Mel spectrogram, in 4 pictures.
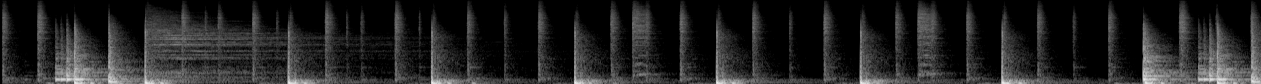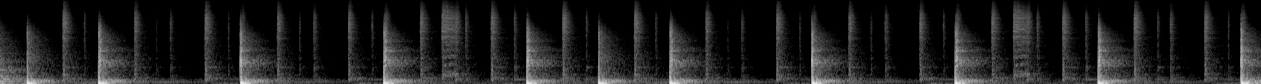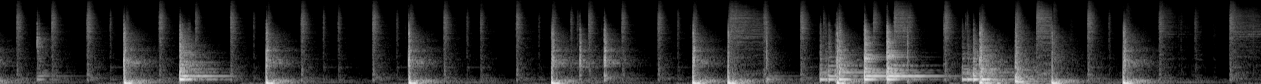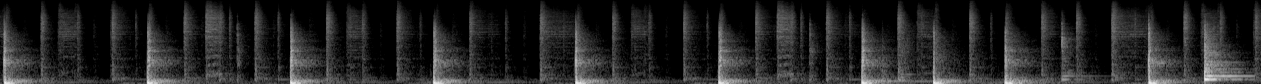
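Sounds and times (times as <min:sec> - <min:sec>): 
drums: 0:00.0 - 0:50.4.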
